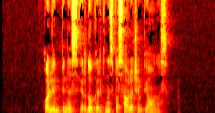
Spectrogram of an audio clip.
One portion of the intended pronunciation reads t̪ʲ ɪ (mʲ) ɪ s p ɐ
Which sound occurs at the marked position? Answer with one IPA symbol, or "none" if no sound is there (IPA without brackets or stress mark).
nʲ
